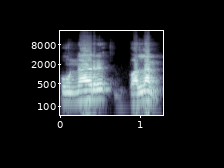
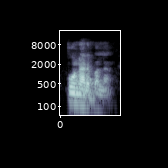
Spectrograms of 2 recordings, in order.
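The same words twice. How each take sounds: First: Slow "पुनर्बलन", split as पुनर् and बलन; careful enunciation. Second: Said in the usual way. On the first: Shown as a demonstration. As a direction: spell out "पुनर्बलन" by sound, taking your time. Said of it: "Hindi में हम इसे कहते हैं". ("पुनर्बलन" को धीरे, दो हिस्सों में बोलें)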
